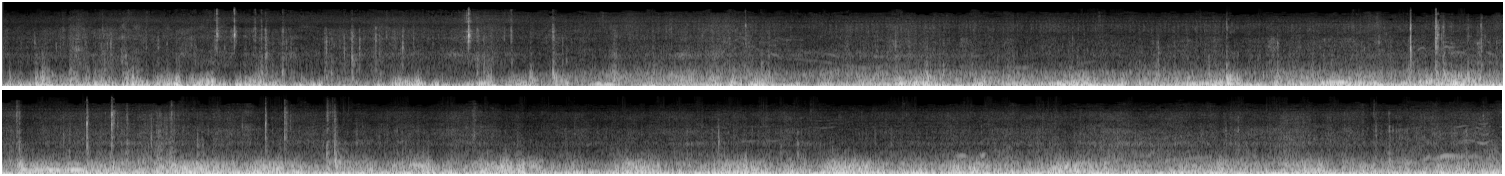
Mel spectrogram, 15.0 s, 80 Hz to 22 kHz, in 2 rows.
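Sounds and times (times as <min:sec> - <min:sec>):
tyres rumbling on gravel: 0:00.0 - 0:10.3
stones and bike rattling: 0:00.0 - 0:15.0
wind buffeting microphone: 0:00.0 - 0:15.0.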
